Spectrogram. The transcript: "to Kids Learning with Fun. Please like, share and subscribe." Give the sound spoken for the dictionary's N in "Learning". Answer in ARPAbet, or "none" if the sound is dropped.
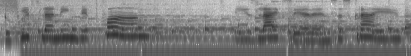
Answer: N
